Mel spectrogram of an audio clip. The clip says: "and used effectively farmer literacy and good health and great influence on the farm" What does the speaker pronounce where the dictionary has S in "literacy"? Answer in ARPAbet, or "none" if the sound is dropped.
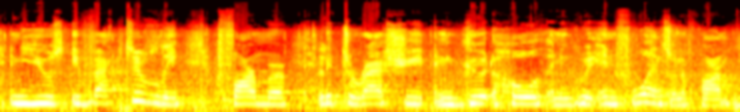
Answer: SH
